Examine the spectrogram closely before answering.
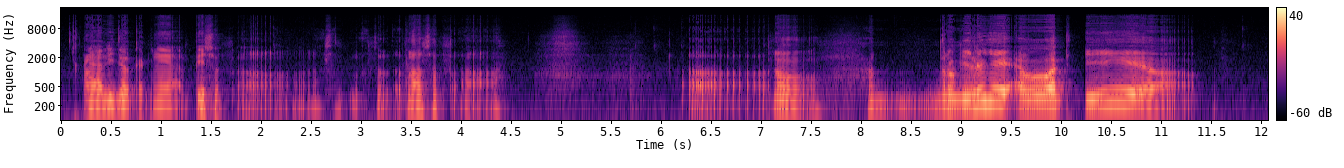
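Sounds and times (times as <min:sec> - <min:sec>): man saying uh: 0:00.3 - 0:04.5, 0:06.2 - 0:11.4.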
